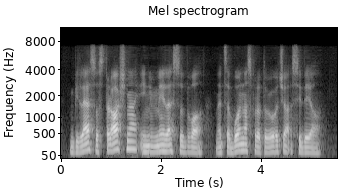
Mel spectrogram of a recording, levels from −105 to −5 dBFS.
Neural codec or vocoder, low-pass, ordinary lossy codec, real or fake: codec, 16 kHz, 0.3 kbps, FocalCodec; 7.2 kHz; none; fake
